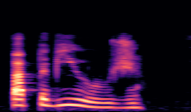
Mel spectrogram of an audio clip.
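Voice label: tlacochahuaya, Zapotec; tiny potatoes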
